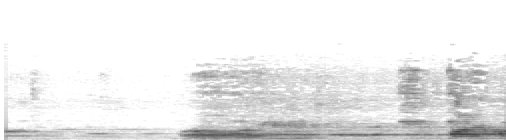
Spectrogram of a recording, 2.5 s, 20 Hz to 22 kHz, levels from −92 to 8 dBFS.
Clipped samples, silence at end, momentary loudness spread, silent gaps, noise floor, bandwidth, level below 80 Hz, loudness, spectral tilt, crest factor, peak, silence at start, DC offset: under 0.1%; 0 s; 17 LU; none; -58 dBFS; 12.5 kHz; -88 dBFS; -27 LUFS; -0.5 dB/octave; 22 dB; -6 dBFS; 0.05 s; under 0.1%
